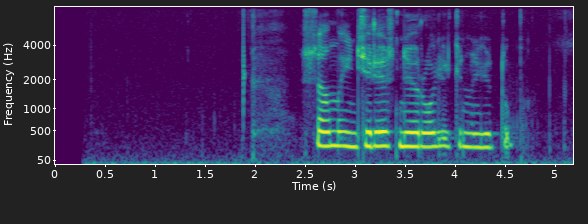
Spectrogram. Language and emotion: Russian, sad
